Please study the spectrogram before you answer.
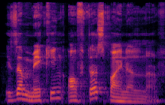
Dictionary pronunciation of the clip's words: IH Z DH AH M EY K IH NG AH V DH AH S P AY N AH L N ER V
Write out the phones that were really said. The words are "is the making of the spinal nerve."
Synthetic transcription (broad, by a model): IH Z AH M EY K IH NG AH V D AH S P AY N AH L N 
